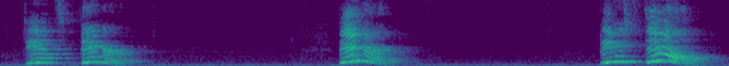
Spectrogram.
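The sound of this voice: A woman's put-on character voice, extremely high with big pitch swings, bright and sharp in tone, at a very slow pace.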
